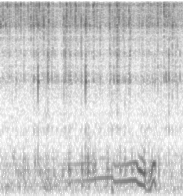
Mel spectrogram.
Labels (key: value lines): label: biophony, cascading saw
recorder: HydroMoth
